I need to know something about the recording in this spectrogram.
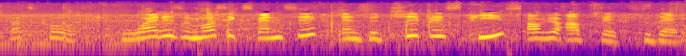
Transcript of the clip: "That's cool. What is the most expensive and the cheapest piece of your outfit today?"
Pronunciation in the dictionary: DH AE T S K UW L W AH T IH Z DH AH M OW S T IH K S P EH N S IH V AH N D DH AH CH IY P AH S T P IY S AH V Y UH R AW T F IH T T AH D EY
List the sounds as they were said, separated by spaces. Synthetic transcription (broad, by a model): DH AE T S K UW L W AH T IH Z DH AH M OW S T IH K S P EH N S IH V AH N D DH AH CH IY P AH S T P IY S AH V Y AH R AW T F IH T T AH D EY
